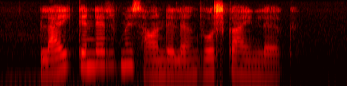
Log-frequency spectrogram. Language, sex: Afrikaans, female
